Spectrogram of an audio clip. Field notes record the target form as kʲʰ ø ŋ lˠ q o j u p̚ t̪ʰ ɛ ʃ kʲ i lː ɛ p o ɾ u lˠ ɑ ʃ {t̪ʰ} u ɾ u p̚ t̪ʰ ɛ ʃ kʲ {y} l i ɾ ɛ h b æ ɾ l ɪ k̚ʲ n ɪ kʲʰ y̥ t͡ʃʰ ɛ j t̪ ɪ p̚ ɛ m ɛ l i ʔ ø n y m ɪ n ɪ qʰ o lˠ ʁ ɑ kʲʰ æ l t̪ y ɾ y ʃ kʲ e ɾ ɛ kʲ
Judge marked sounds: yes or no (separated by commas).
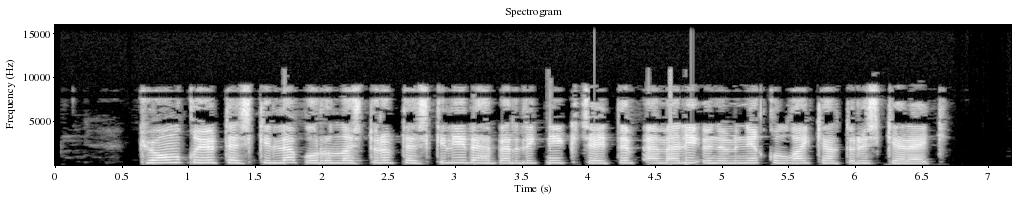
no, no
